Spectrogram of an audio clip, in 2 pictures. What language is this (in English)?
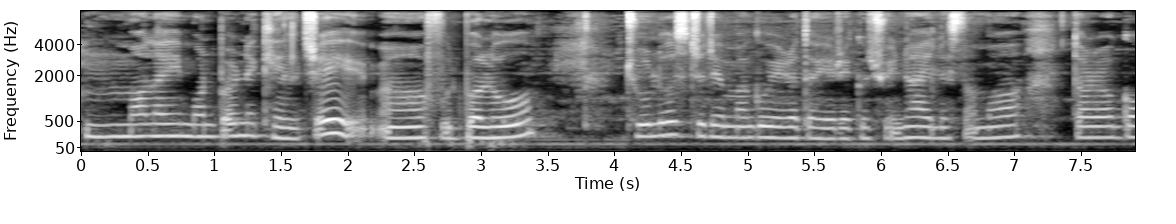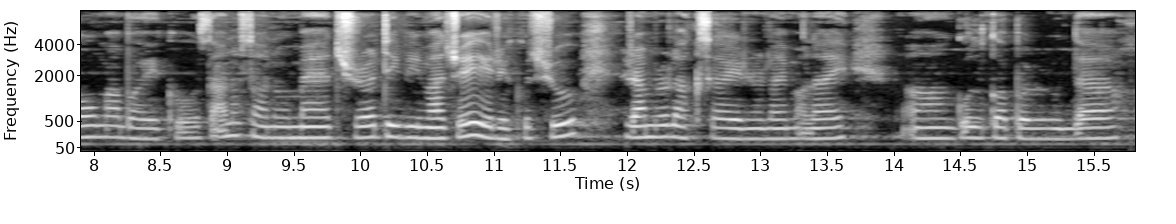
Nepali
